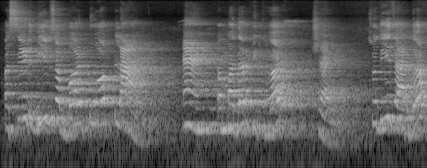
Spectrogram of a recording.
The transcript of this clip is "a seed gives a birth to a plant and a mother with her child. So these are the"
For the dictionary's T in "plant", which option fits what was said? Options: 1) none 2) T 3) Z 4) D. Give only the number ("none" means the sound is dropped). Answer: 1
